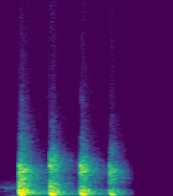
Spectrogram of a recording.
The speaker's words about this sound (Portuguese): Imagine, imagine, imagine que você está batendo na porta de uma pessoa.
